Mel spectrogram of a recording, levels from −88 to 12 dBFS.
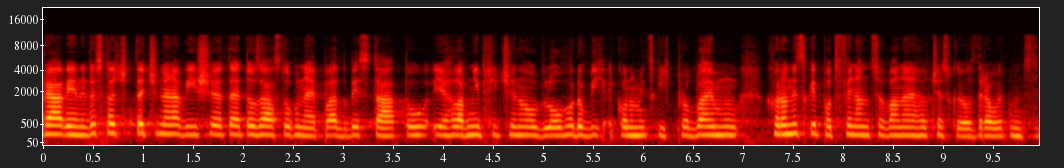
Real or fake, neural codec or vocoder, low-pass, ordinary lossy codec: fake; codec, 16 kHz in and 24 kHz out, 0.9 kbps, LongCat-Audio-Codec, fine tuned four codebook decoder; 10.8 kHz; Opus, 64 kbps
